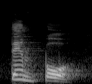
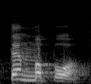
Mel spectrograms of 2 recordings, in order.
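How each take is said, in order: First: The m only nasalizes the vowel before it. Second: The m is followed by an extra vowel. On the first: The speaker calls it right. "Todo mundo fala o quê?" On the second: The speaker calls it wrong. "Ninguém fala isso"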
